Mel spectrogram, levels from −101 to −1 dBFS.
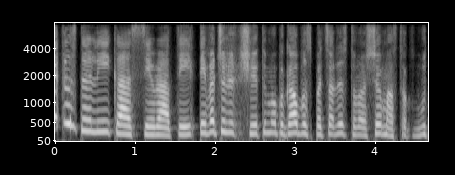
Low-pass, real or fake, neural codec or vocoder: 7.2 kHz; fake; codec, 16 kHz in and 24 kHz out, 0.4 kbps, LongCat-Audio-Codec, two codebook decoder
